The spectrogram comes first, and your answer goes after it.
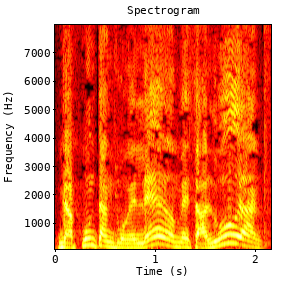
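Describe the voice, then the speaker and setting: A man's voice: high voice, sing-song, normal speed, fairly bright tone, slight background noise. Rambling, cursing man, a comedian in character. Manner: rambling, swears often, laughs at his own jokes. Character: old male delivery-room assistant, crude, rambling, complaining. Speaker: comedian doing a character monologue. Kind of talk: comic character monologue to camera.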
